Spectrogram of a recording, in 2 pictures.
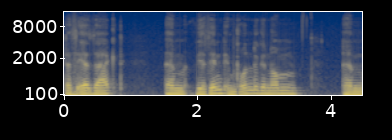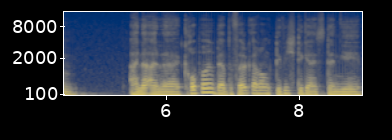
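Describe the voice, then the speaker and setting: At a fairly slow pace with long, frequent pauses, a man speaks in a dark, mellow tone at medium pitch with fairly even intonation. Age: 40s. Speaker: former priest and hunter. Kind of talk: podcast interview.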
